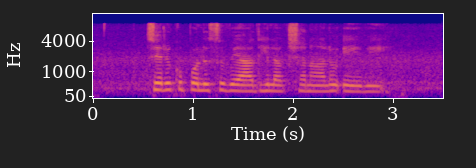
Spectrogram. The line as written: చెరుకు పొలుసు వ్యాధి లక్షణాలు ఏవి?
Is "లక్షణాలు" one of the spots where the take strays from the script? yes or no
no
